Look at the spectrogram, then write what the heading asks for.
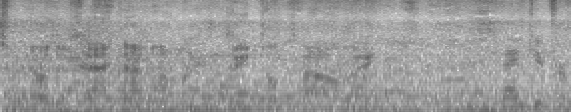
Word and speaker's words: Talalay: I'm Rachel Talalay. Thank you for pronouncing it properly. I practiced. Didn't they tell you Talalay from Gallifrey? No. Or Talalay like Tallahassee. Those are the two.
